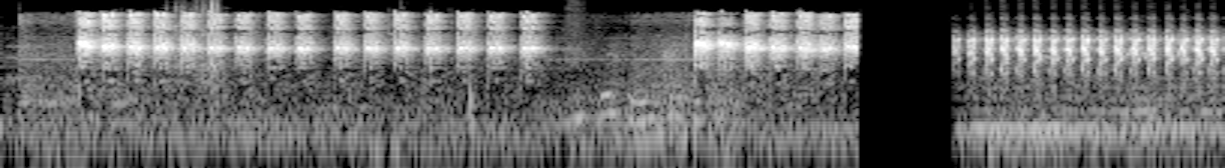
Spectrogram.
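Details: Kingfisher used as a tutor recording for training songbirds: loud, shrill, harsh notes in quick runs of about three per second, broken by short pauses and a sudden silent gap, then resuming in a steady series.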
